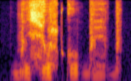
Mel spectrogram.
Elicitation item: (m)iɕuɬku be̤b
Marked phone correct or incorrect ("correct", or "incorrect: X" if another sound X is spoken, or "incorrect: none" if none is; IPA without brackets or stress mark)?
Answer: incorrect: b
